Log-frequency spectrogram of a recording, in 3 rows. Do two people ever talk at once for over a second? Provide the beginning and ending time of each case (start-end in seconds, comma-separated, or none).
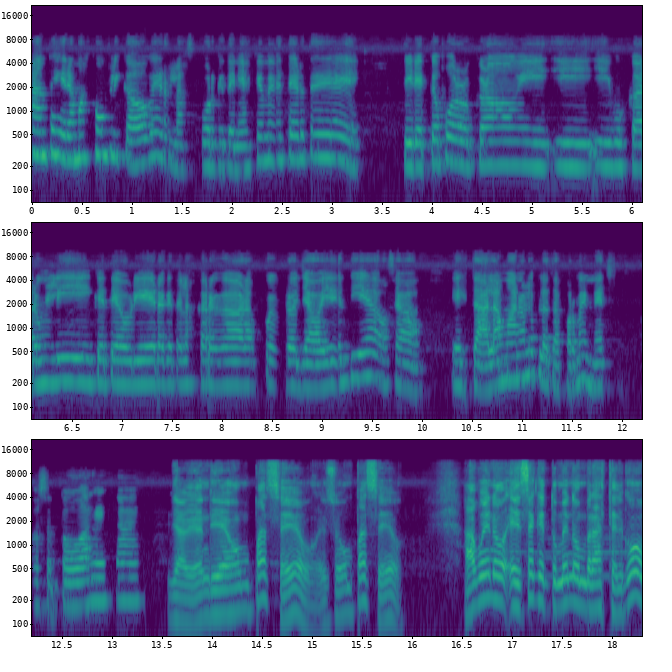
none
